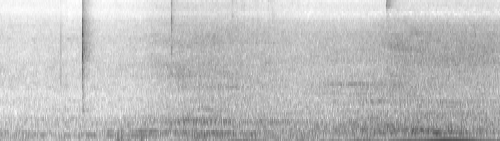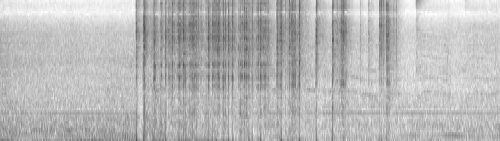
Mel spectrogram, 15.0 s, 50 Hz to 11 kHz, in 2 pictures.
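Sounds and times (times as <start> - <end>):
click: 0.9 - 1.4
welder wire-feed motor humming: 8.8 - 14.1.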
